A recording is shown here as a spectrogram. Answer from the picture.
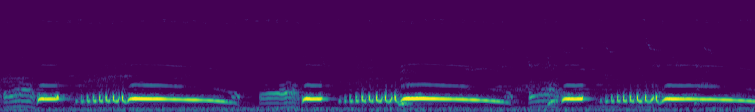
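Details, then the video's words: Javan turtle dove calling busily in the morning, giving three phrases of a short note, a stuttering rolled trill and a long smooth low coo sliding downward, each about two and a half seconds long. "BURUNG PUTER GACOR"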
